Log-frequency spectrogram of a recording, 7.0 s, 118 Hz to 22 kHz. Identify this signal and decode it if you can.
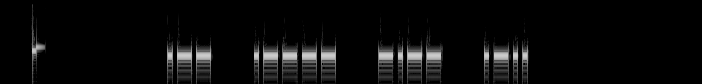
Morse code, heard as a keyed tone, about 26 wpm, spaced as for 14 wpm, 700 Hz. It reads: W1YL
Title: USA Call Signs - 4 Characters - 3x Character Spacing - 25wpm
